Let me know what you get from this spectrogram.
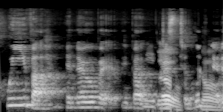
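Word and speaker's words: Caoimhe: Even I get some of them wrong, but there's things like COI, BHE, and it's Quiva, but just to look at it, you're like, what is that?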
